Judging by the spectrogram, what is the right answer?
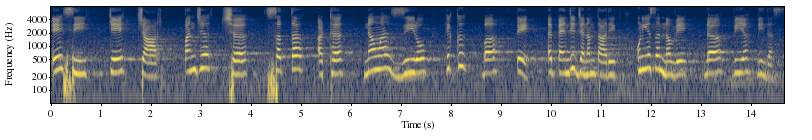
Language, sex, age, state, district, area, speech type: Sindhi, female, 18-30, Rajasthan, Ajmer, urban, read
